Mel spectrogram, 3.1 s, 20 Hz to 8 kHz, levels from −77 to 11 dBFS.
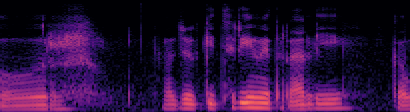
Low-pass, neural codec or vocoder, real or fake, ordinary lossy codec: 7.2 kHz; none; real; none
